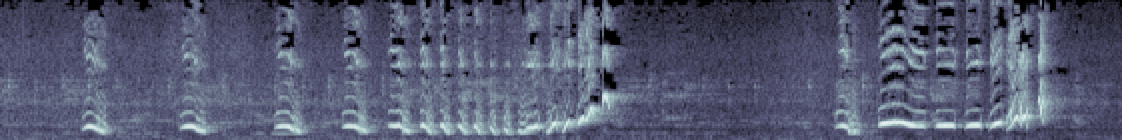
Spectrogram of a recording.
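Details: White-rumped shama song: a series of loud, clear whistled notes repeated about every half second, then a fast rising trill and a sustained warbling phrase climbing at the end.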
